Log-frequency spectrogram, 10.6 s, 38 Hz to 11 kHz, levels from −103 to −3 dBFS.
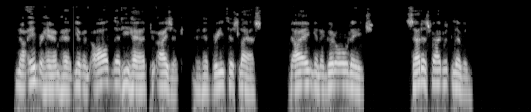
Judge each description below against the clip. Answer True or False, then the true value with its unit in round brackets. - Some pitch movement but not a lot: True (3.0 semitones)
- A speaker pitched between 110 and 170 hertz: True (140 Hz)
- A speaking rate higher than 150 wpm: False (135 wpm)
